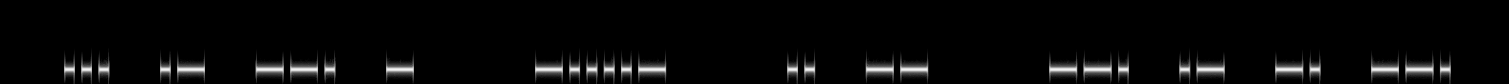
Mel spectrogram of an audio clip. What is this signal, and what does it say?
Morse code, heard as a keyed tone, about 14 wpm, spaced as for 10 wpm, 700 Hz. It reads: SAGT - IM GANG
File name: Morsekurs / Witze / Witz 12. Januar 2021, 50 F70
